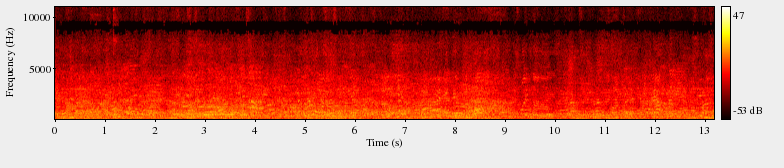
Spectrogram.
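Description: Crowd chatter: many people talking at once, overlapping voices with no single speaker standing out, at a steady level.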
